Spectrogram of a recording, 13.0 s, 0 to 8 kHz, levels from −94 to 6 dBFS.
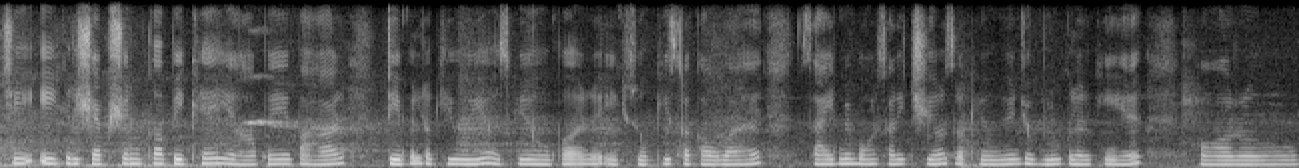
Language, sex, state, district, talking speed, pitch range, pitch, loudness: Hindi, female, Haryana, Jhajjar, 160 wpm, 200-225 Hz, 215 Hz, -18 LUFS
